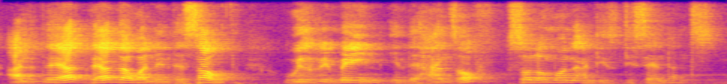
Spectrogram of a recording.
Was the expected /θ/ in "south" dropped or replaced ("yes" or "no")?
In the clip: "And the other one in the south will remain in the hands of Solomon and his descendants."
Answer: no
